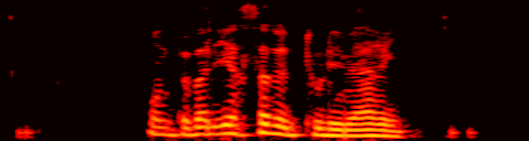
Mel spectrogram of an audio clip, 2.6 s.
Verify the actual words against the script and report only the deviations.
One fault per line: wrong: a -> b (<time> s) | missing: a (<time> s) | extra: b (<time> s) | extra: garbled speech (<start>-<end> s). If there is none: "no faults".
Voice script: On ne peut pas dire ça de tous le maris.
wrong: le -> les (1.6 s)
